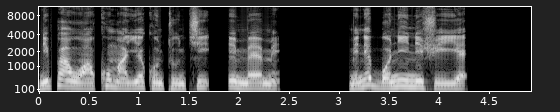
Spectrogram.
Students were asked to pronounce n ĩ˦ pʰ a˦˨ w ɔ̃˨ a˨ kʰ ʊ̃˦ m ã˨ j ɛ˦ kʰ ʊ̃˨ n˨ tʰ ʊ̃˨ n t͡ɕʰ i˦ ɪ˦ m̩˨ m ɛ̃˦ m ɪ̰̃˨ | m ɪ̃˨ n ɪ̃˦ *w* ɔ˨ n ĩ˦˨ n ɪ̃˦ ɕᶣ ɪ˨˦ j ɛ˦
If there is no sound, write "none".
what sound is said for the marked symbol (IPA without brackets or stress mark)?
b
